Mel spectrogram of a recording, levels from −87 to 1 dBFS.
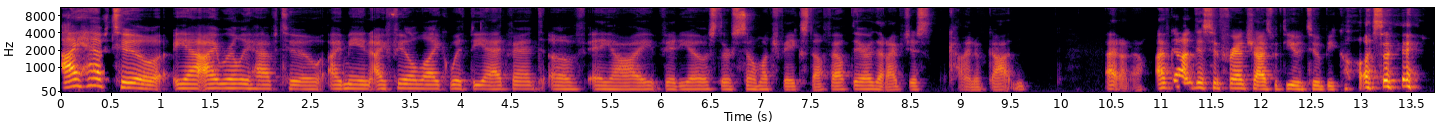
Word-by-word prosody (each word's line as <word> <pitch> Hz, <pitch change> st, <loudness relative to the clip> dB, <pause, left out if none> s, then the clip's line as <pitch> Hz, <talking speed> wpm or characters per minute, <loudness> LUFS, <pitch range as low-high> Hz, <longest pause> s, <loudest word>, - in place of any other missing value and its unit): I 210 Hz, +5 st, +10 dB
have 265 Hz, +1 st, +4 dB
too, 180 Hz, -8 st, +5 dB
yeah, 170 Hz, 0 st, +3 dB
I 175 Hz, -, +5 dB
really 175 Hz, -1 st, +1 dB
have 155 Hz, -1 st, -3 dB
too, 140 Hz, -2 st, -4 dB
I 155 Hz, -1 st, -2 dB
mean, 160 Hz, -1 st, -2 dB
I 155 Hz, -, -1 dB
feel 165 Hz, +1 st, -2 dB
like 155 Hz, -1 st, -2 dB
with 155 Hz, -1 st, -4 dB
the 150 Hz, 0 st, -3 dB
advent 145 Hz, 0 st, -5 dB
of 135 Hz, -1 st, -6 dB
AI 135 Hz, -1 st, -4 dB
videos, 135 Hz, +1 st, -4 dB
there's 135 Hz, -1 st, -3 dB
so 140 Hz, -1 st, 0 dB
much 135 Hz, 0 st, -7 dB
fake 125 Hz, 0 st, -7 dB
stuff 115 Hz, +3 st, -6 dB
out 135 Hz, +1 st, -3 dB
there 140 Hz, -1 st, -2 dB
that 130 Hz, -3 st, -3 dB
I've 120 Hz, +1 st, -5 dB
just 130 Hz, 0 st, -5 dB
kind 115 Hz, -2 st, -9 dB
of 115 Hz, +3 st, -12 dB
gotten 115 Hz, 0 st, -6 dB, 0.8 s
I -, -, +2 dB
don't -, -, -8 dB
know, -, -, -13 dB
I've 190 Hz, +3 st, +3 dB
gotten 200 Hz, -4 st, +6 dB
disenfranchised 175 Hz, -6 st, +3 dB
with 140 Hz, -, -10 dB
YouTube 140 Hz, -2 st, -1 dB
because 200 Hz, -, +1 dB
of 235 Hz, +1 st, +7 dB
it. 240 Hz, -1 st, +5 dB
145 Hz, 190 wpm, -21 LUFS, 135-170 Hz, 0.8 s, I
